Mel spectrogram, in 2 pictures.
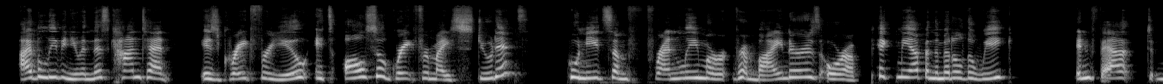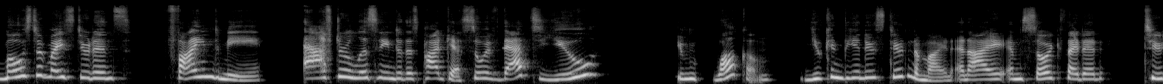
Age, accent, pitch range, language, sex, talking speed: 30-49, American, 245-330 Hz, English, female, 165 wpm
